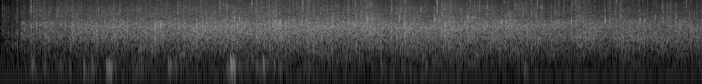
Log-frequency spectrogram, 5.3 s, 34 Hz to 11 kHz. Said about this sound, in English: So please give a warm round of applause for a free and open source Verilog to Bitstream flow for ICE 40 FPGAs.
